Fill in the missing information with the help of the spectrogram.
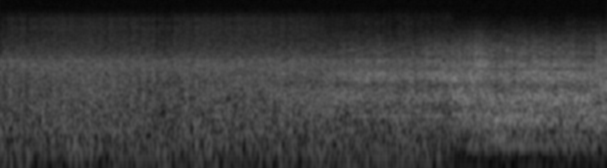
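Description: Cartoon sound effect of an alien spaceship taking off: a rushing noise that grows slowly louder and brighter, loudest near the end.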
